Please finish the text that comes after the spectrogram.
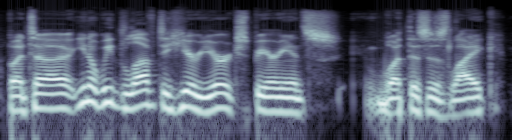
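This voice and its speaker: Male podcast co-host, mid-pitched, earnest and informal, reads and chats, very dry recording. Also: normal speed, dry recording. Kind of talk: casual podcast talk and reading listener mail.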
